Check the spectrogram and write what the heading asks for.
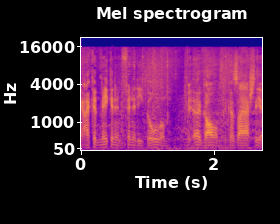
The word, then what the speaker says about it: golem: this Northstar say like go um go um well I think golem is the right way to say it at least that's the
